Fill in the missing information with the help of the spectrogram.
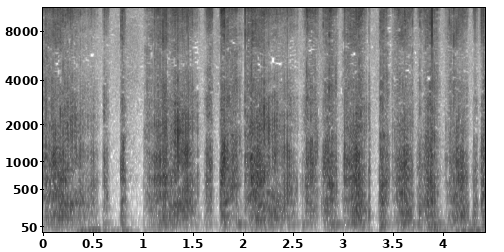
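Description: A carving tool scratches across a large, round, solid cork board, making rough, rasping strokes with short pauses between them. The scratching is dry and gritty, with most of its energy in the low and middle range and only a faint bright hiss.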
